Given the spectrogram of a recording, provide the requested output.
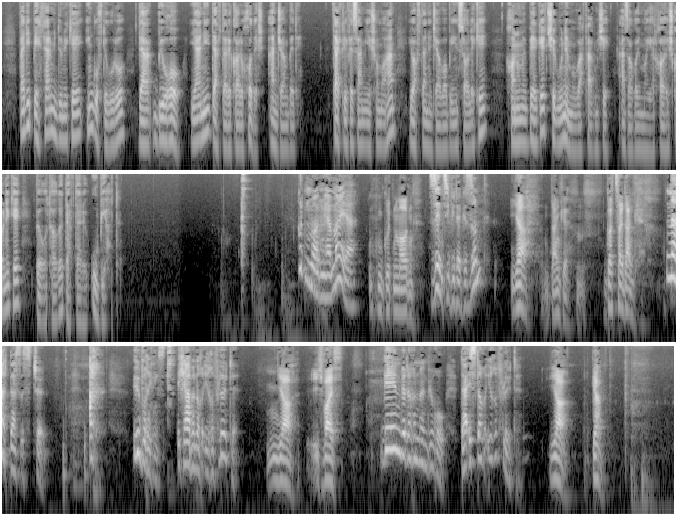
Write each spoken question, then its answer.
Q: تکلیف سمی شما هم یافتن جواب این سواله که خانم برگر چگونه موفق میشه از آقای مایر خواهش کنه که به اتاق دفتر او بیاد.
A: و با لحن محبت‌آمیز و به صورت خواهش به آقای مایر میگه بفرمایید برویم دفتر من.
